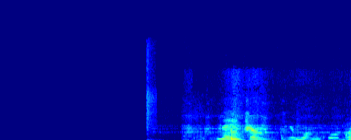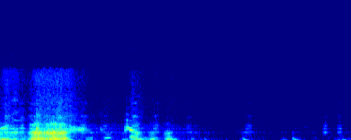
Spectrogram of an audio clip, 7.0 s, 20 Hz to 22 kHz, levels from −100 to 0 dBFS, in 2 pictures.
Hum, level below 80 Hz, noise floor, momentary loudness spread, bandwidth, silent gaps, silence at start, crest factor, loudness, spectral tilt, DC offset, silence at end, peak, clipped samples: none; -88 dBFS; -86 dBFS; 23 LU; 13 kHz; none; 1.45 s; 24 dB; -45 LUFS; -6.5 dB/octave; under 0.1%; 1.75 s; -26 dBFS; under 0.1%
